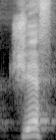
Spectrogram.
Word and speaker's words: GIF: Second, at me if you want, the person who created it named it after Jif peanut butter, so I believe that's how it's pronounced, according to the horse's mouth.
